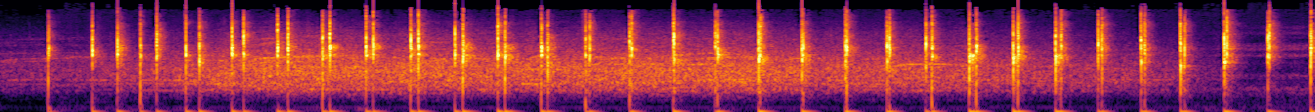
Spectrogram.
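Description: Steady hand clapping: a quick, even run of sharp claps, roughly four or five per second, with no voices and a soft hiss underneath.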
